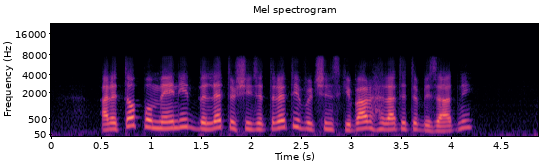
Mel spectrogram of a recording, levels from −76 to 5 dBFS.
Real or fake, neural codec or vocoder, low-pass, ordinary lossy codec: fake; codec, 16 kHz, 0.2 kbps, FocalCodec; none; none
